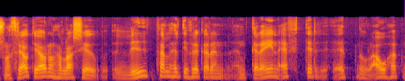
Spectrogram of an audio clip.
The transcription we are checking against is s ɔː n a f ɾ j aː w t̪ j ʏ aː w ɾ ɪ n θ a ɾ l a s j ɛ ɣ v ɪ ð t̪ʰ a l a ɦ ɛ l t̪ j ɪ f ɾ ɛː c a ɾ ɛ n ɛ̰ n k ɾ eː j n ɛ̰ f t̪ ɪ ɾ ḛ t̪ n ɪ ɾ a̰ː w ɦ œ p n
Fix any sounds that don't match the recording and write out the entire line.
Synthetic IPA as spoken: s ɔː n a θ ɾ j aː w t̪ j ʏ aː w ɾ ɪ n θ a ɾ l a s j ɛ ɣ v ɪ ð t̪ʰ a l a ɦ ɛ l t̪ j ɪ f ɾ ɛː k a ɾ ɛ n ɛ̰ n k ɾ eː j n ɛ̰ f t̪ ɪ ɾ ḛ t̪ n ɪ ɾ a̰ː w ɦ œ p n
